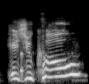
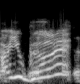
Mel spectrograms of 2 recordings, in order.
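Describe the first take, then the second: First: Slangy J P version, higher; imitating J P. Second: Said in the usual way. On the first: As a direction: toss it off like J P. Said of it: "you had it right". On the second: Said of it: "hold on".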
